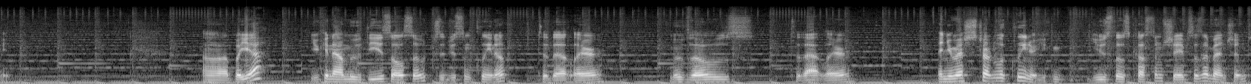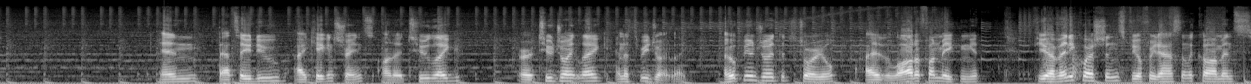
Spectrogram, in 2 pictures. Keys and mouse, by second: 2.1-4.6 drag, 3.8 m, 6.2-7.2 drag, 7.2 m, 11.6-13.4 drag, 15.4 KP_3, 19.6 middle click, 20.3 a, 20.5 a, 20.8 a, 21.3 alt+r, 21.6 alt+g.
